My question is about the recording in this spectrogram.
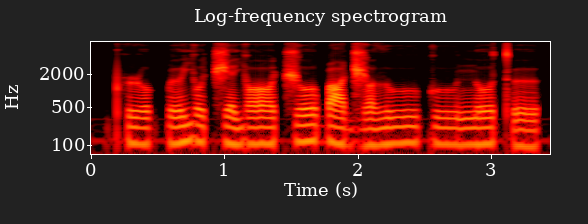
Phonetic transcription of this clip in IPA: pʰ ɹ o k͡p ɵ j o t͡ʃ ɛ j ɔː t͡ʃ o ɓ ɑ d͡ʒ ɔ ð uː k uː n o tʼ ɵ

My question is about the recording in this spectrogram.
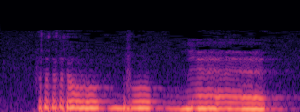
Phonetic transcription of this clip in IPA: r u˨ b u˨ ɡ͡b ũ˨

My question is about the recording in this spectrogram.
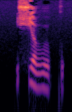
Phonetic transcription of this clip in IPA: ç ə β u k

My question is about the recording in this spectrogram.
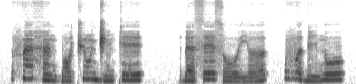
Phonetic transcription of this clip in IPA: f ɛ̃˦ h ɛ̃˧ ɡ͡b ɔ˨ t͡ʃ ũ˦ d͡ʒ ĩ˧ k e˦ | ɗ ɛ˨ s e˦ s oː˨ j ə˨˦ | v ə˦˨ ɗ i˨ n o˦

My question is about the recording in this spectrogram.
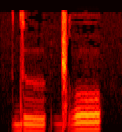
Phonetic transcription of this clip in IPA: d ɯ | ɡ͡ǁ o

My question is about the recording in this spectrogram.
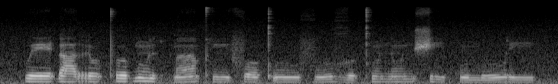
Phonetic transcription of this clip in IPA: kʷ eː˨ ɗ a˨ r ʊ˨ pʰ ʊ˦ ɓ ũ˦ r ɡ͡b ã˨˦ pʰ ĩ˨ f o˨ kʼ uː˨ f u˨˦ ɣ ʊ˨ kʰ ũ˦ n ɾ ũ˦ n ʃ i˦˨ kʷ ũ˨ m uː˨˦ ɾ i˦

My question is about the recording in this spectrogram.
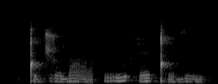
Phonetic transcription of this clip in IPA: ǃ ə c ʐ ɔ j ɑ | r u h ɛ ǃʰ ə d u

